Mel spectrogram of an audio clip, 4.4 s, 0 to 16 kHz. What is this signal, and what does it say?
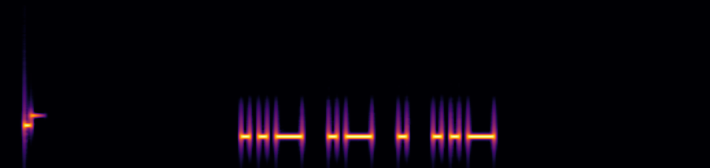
Morse code, heard as a keyed tone, about 22 wpm, 700 Hz. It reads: UAEU
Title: All Cut Numbers - 4-Digit 22wpm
